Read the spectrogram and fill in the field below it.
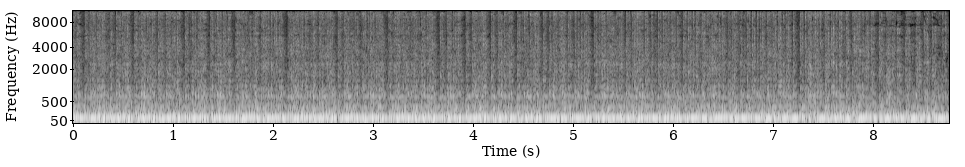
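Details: LS-swapped Chevy C10 just after first start, untuned, unknown cam seemingly with lots of chop; deep loping idle with choppy uneven exhaust beat, otherwise running strong; lumpy cam idle.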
